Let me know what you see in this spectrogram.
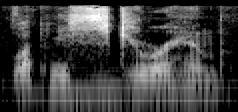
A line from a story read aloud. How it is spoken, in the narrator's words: Hazel muttered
